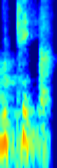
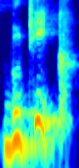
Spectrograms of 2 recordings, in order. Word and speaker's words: boutique: Okay, not boutique, it's boutique. Very good, Angelia.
